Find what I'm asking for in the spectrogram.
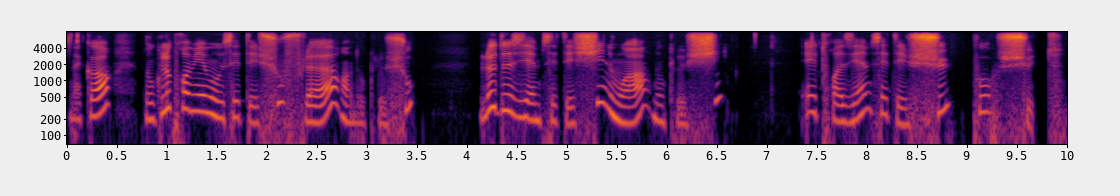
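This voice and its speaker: Woman teacher on a live class stream, patient, repeats the answers, talks slow, no room echo. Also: medium pitch, sing-song, creaky. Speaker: primary school teacher. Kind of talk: online class correction, speaking slowly to children. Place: home, remote livestream. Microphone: computer mic on a live stream.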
